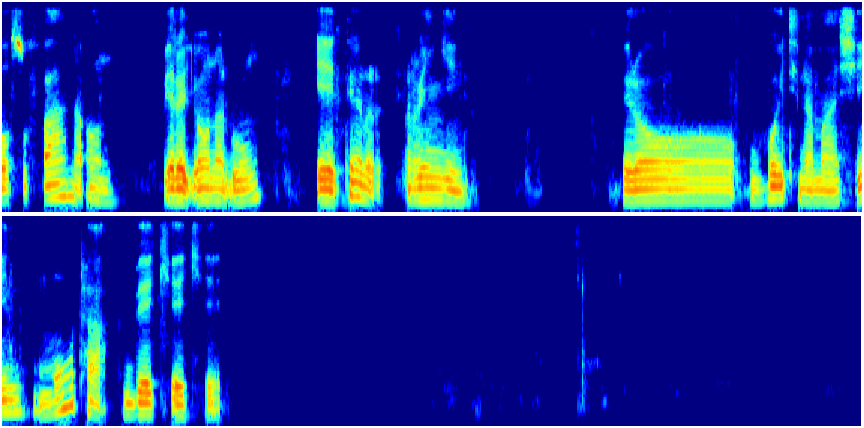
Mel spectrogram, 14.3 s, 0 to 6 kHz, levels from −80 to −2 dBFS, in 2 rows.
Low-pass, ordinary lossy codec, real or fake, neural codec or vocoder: 5.4 kHz; Opus, 32 kbps; real; none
